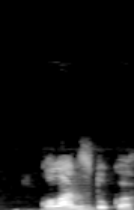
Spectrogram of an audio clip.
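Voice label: "колан здукӧ" Komi, female; audio dict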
